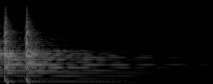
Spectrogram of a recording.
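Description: Background music ending: a last couple of notes and a chord that rings on and fades away, leaving silence about a second in.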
